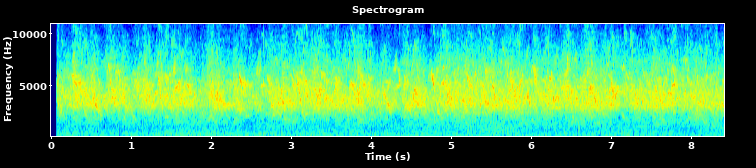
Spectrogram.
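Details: Male house sparrow singing, recorded 17 November 2009; dense, continuous high chirping and twittering runs without pause through the whole stretch, with a steady shimmer of overlapping notes.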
